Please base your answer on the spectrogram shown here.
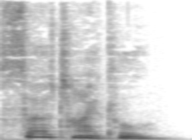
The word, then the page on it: surtitle: British English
